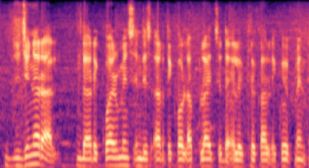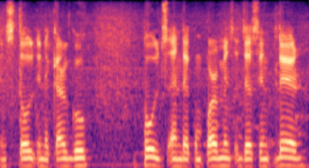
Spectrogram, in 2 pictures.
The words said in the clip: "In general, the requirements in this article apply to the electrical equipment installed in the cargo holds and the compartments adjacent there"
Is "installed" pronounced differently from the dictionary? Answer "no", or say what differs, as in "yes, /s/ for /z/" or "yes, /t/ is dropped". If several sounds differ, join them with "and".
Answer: no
